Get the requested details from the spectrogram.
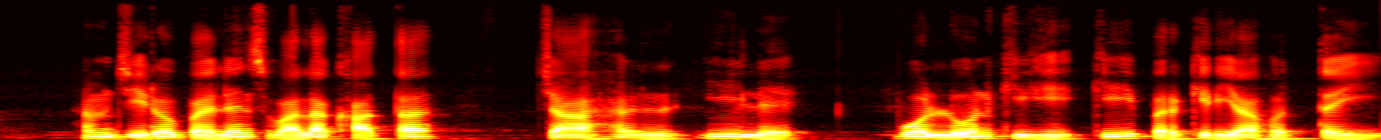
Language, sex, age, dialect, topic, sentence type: Magahi, male, 41-45, Western, banking, question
